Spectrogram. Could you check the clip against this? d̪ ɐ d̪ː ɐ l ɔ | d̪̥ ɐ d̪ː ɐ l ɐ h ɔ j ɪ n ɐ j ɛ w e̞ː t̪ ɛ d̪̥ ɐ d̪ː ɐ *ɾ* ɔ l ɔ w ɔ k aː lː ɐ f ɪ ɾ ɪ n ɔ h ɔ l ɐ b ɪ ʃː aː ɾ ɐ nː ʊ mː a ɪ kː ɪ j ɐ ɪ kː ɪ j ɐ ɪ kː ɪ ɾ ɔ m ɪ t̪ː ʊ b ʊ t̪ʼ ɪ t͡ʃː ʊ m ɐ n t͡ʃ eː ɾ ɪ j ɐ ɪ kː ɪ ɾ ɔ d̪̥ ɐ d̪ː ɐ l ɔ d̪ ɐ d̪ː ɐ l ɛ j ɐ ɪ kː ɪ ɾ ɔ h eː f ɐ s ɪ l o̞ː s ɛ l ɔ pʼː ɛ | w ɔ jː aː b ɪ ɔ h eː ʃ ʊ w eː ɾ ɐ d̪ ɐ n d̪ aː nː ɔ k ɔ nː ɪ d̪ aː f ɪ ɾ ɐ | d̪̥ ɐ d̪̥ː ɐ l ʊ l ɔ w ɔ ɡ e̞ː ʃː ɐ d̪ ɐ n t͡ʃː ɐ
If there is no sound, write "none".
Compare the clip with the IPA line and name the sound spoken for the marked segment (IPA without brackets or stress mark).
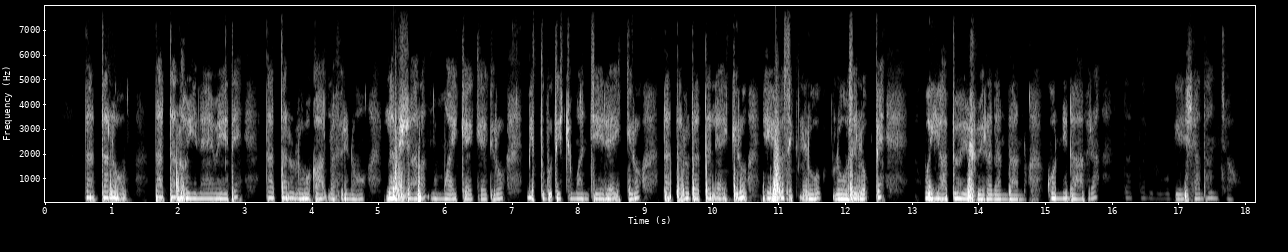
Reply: l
